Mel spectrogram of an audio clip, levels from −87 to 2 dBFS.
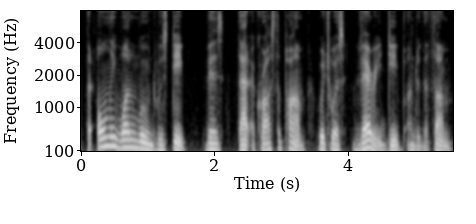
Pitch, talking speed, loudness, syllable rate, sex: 120 Hz, 195 wpm, -18 LUFS, 5.0 syllables/s, female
